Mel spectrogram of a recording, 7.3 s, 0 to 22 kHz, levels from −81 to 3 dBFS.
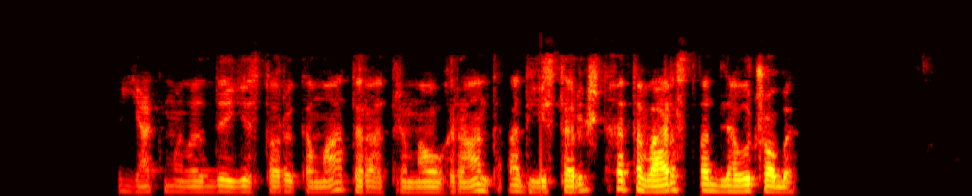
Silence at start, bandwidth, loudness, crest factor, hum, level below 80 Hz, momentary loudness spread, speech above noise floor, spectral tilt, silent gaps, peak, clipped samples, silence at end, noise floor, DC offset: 0.9 s; 9.6 kHz; -23 LUFS; 24 dB; none; -64 dBFS; 16 LU; over 67 dB; -5 dB/octave; none; 0 dBFS; under 0.1%; 1.35 s; under -90 dBFS; under 0.1%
